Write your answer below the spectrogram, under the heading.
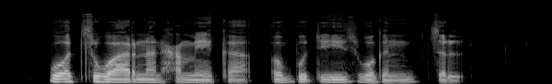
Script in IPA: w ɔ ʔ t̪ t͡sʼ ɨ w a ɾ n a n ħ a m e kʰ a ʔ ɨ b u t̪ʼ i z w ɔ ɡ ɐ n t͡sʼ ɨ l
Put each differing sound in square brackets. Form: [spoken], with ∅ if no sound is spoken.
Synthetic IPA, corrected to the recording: w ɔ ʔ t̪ t͡sʼ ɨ w a ɾ n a n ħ a m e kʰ a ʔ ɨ b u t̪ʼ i z w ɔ ɡ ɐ n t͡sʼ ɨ l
